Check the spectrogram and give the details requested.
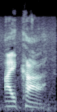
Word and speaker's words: iCaur: So to get around it, what Cherry has done is that they've changed the spelling of the word, but they've not changed the way it's pronounced.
